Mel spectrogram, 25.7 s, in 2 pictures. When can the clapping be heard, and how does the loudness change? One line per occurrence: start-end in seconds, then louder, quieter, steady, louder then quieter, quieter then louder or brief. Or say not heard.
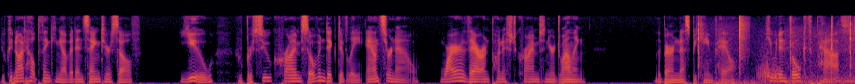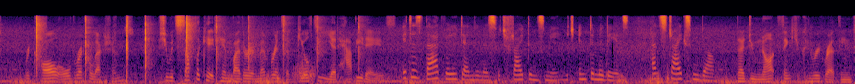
10.4-18.4 louder then quieter.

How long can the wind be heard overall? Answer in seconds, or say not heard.
15 s.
